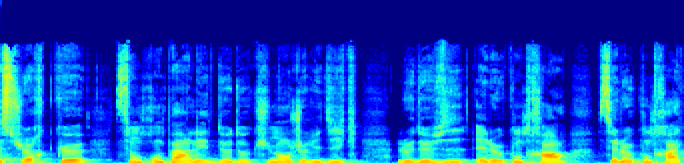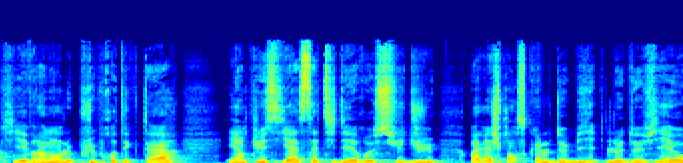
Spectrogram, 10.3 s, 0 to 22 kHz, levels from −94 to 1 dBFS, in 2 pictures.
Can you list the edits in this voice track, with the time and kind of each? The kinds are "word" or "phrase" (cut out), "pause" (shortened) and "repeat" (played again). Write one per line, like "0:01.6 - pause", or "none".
none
